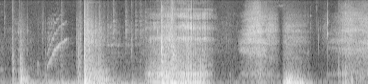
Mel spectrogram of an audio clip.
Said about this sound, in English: Hey, where'd the door closing go? There it is.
